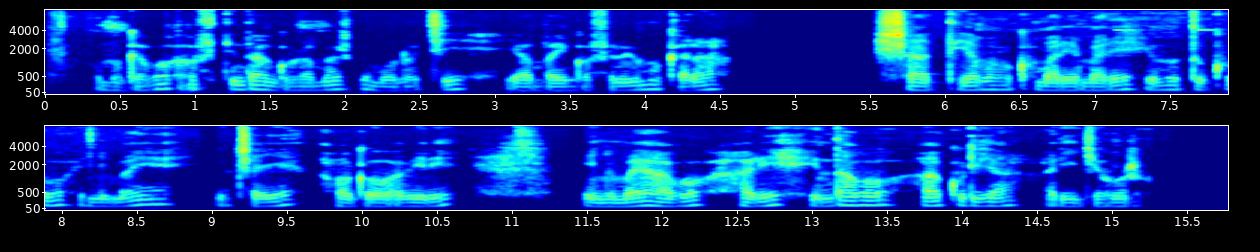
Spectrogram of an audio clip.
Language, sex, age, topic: Kinyarwanda, male, 18-24, government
